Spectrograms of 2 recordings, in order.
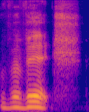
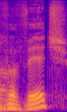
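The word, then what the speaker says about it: VVitch: uh the movie The Witch uh coming out or some people call it the vich so the vavich why yeah because it is spelled with two v's which is the old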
